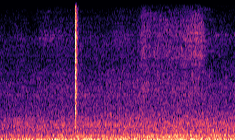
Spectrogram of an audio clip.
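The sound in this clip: Steady engine and road rumble from inside a car on the move while it pulls out to overtake, a dense, even noise throughout with no talking.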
